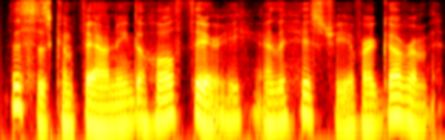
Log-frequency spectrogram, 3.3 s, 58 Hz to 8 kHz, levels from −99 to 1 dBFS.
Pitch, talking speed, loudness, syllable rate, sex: 115 Hz, 215 wpm, -19 LUFS, 6.4 syllables/s, male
